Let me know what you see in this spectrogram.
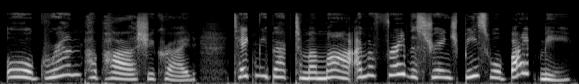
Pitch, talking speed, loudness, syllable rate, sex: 320 Hz, 175 wpm, -17 LUFS, 4.4 syllables/s, female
